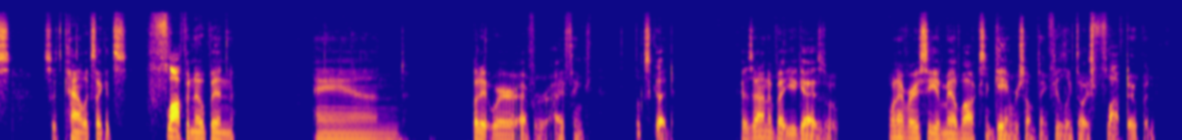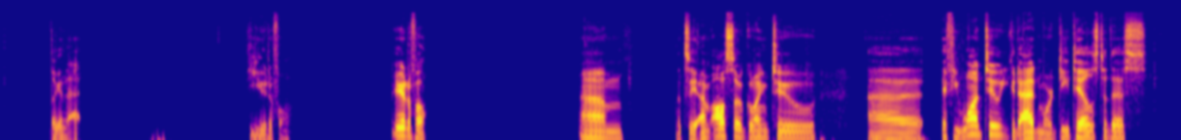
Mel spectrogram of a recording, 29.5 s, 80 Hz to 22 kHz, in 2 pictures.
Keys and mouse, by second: 2.4 click, 2.7 g, 3.5 x, 4.3 u, 4.5 y, 5.5 click, 5.7 g, 5.9 z, 7.2 click, 7.6 g, 9.0 y, 9.7 click, 10.1-11.7 middle drag, 11.8 g, 12.3 z, 13.2 click, 14.0 middle click, 14.8-16.0 middle drag, 16.6 shift+middle click, 17.5-20.8 middle drag, 22.0 click, 22.6 middle click, 24.8-28.5 middle drag, 29.2-29.5 middle drag.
